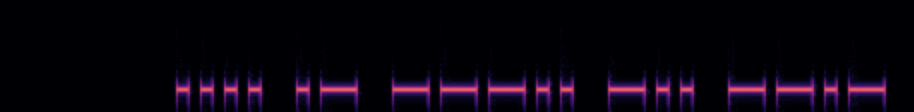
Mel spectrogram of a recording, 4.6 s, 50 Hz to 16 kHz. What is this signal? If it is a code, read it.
Morse code, heard as a keyed tone, about 20 wpm, 700 Hz. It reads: HA8DQ
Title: DXCC-100 Call Signs - 5 Characters - Repeated 3x - 20wpm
